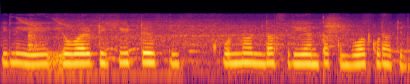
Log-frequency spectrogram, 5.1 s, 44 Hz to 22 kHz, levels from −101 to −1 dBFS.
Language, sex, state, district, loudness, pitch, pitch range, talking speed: Kannada, female, Karnataka, Mysore, -17 LUFS, 210 Hz, 200-215 Hz, 95 wpm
